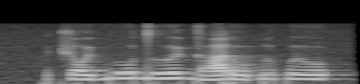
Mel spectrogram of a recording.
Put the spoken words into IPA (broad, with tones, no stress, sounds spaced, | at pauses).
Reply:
t͡ʃ o˨ y̯ bʱ u˦ dʱ ɯ˦ y̯ ɡʱ a˨˦ ɾ u˨ ɓ ɯ˦ p ɯ˦ u̯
